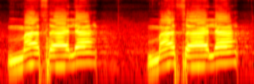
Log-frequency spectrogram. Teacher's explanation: لام کے بعد والا جو الف ہے یہ نہیں پڑھنا، یعنی کھینچنا نہیں ہے لام کو ، مثلاً نہیں پڑھنا، صرف لام زبر لا، یہ الف خالی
